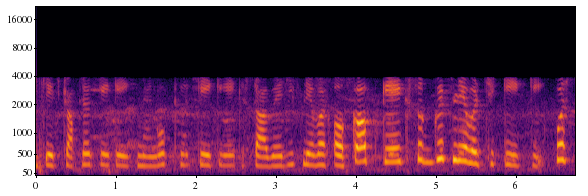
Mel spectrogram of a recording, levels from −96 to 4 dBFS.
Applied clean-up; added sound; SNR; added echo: none; none; none; none.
